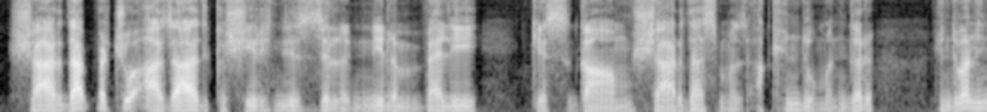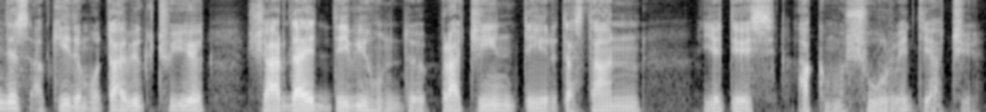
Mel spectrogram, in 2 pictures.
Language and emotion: Kashmiri, neutral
